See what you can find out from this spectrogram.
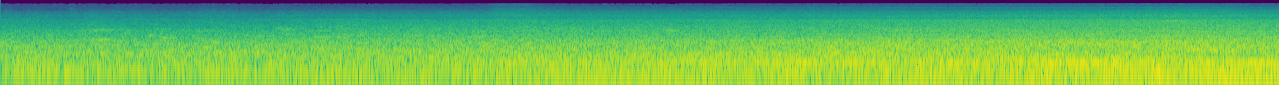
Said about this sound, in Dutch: De hardste vrachtwagen voor Groningen komt eraan.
